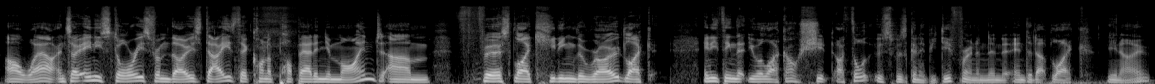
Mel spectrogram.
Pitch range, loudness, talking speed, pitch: 110-145 Hz, -21 LUFS, 245 wpm, 125 Hz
